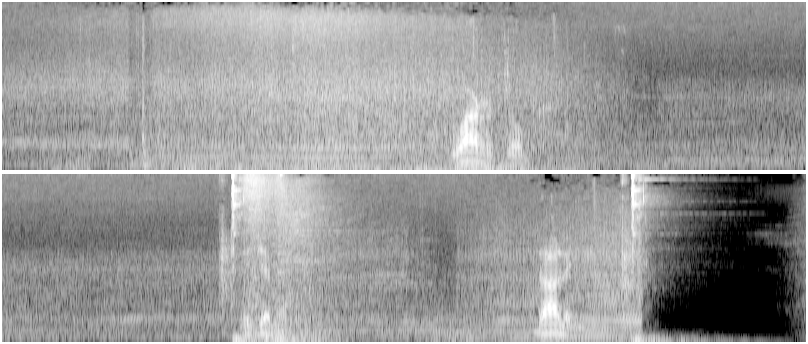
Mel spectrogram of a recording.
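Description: A racing car's engine idles with a steady low hum.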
